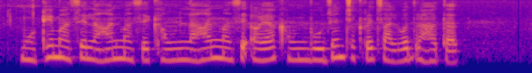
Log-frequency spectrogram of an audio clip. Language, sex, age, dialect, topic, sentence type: Marathi, female, 41-45, Standard Marathi, agriculture, statement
